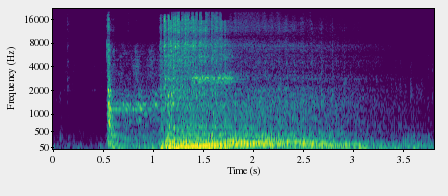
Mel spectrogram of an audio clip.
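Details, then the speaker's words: 1979 Ford F150 4x4 with 300 straight six, sitting 4 years, first start with charged battery after checking for hydrolock: brief crank, catches and settles into a steady even idle without knocking; not locked up, has spark, carburetor still needs work. "okay it runs I did not expect [Laughter] that all right well that uh kind of goes without saying that's great it's not still locked up and it does run it has spark"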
